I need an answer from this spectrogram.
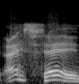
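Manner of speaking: high, loud gentlemanly protest; indignant exclamation. Acted. In-character exclamation to Mister Isaac.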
